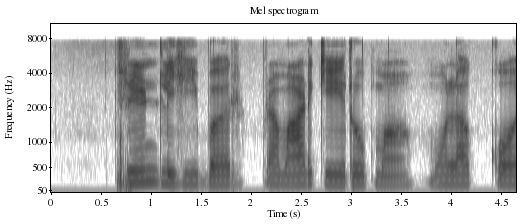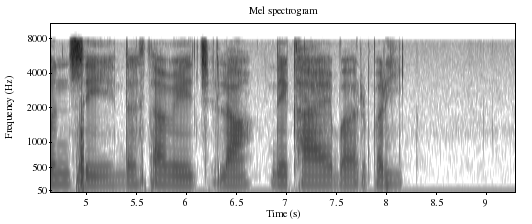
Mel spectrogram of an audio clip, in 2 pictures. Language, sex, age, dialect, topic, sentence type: Chhattisgarhi, female, 60-100, Central, banking, statement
